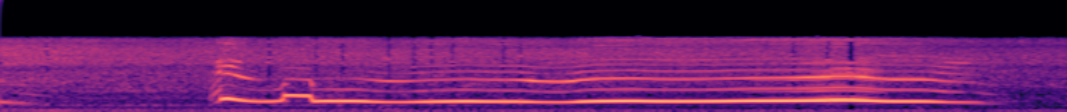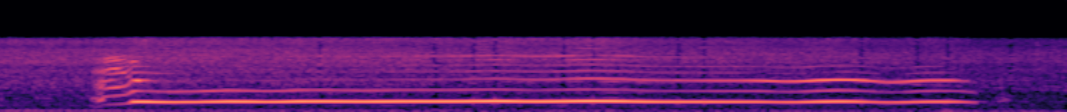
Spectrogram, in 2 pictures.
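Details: Howling Alaskan Malamute answering a passing ambulance during a snowy morning walk in December: two long, drawn-out, rich harmonic howls of about four seconds each, slightly wavering in pitch, separated by a short breath.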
